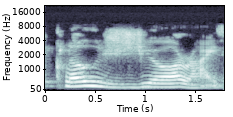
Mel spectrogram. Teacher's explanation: Então esse S que teria um som de Z, na verdade, ganha um som de J.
